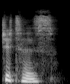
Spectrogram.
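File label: "jitters", British English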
